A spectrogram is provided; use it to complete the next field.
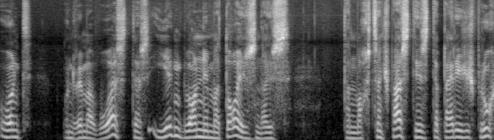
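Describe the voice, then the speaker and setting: At a fairly slow pace and with ordinary pitch variation, the voice comes through with a dry, close sound and no echo. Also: man. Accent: Bavarian. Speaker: dialect enthusiast. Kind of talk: casual chat.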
